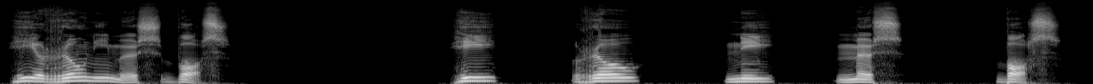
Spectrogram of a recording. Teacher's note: There is a light emphasis on the second syllable of his first name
